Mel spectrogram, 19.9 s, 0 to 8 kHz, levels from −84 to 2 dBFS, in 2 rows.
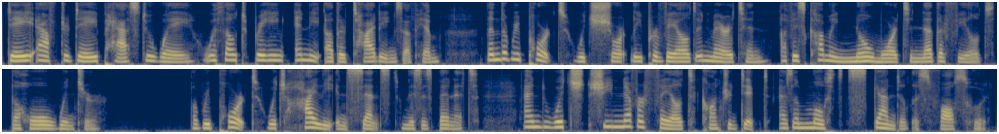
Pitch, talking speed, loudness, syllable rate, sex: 200 Hz, 150 wpm, -20 LUFS, 4.7 syllables/s, female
